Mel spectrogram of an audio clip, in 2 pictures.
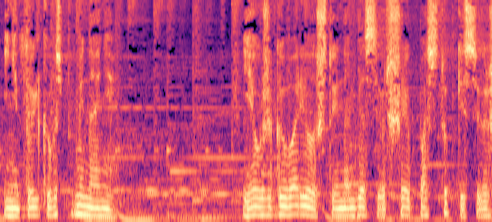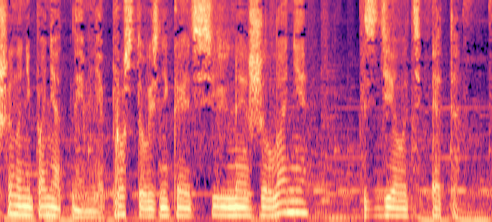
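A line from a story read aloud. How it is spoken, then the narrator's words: Calm speech. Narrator (Russian): она говорила спокойно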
